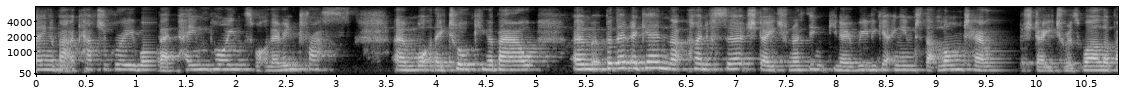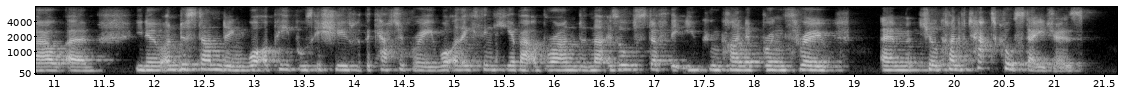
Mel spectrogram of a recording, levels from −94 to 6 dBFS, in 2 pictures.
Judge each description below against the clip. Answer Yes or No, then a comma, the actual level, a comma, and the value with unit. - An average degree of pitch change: No, narrow, 2.3 semitones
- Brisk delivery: Yes, fast, 220 wpm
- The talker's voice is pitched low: No, high, 195 Hz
